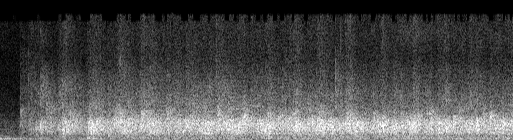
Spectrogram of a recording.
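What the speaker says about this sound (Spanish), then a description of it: "vamos a dar un aplauso e vamos a comenzar" Audience applause at a regional sports federation's season trophy awards gala, a steady dense wash of clapping that swells in after a brief start and holds evenly loud throughout, with no voices over it.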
